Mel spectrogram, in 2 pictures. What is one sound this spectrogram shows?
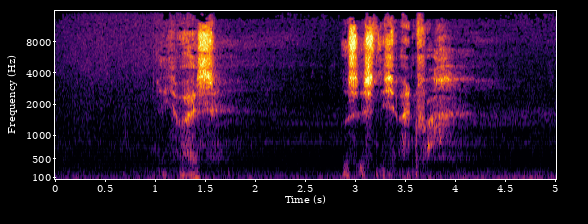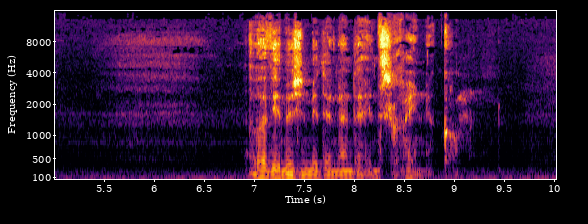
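An elderly man speaks slowly and weakly, close by.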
